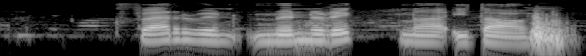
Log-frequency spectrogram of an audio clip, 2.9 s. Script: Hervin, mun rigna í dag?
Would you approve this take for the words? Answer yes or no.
yes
